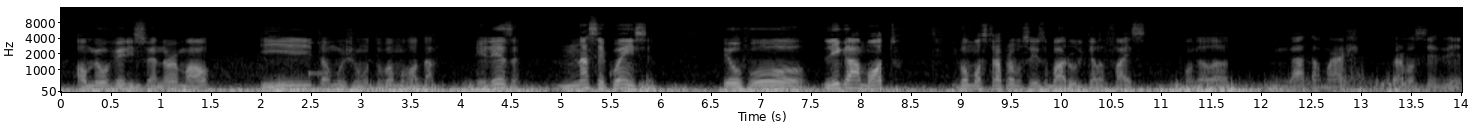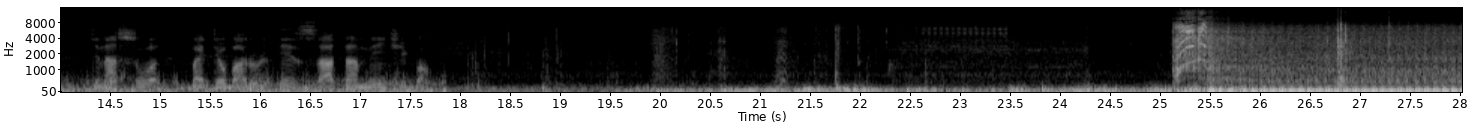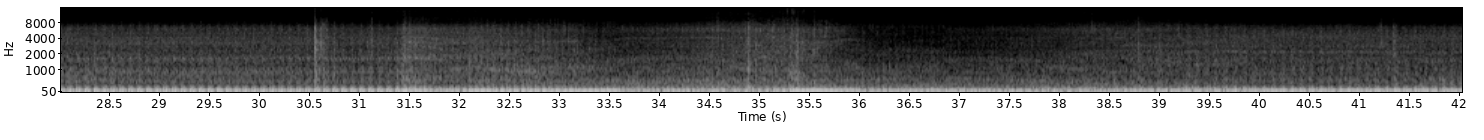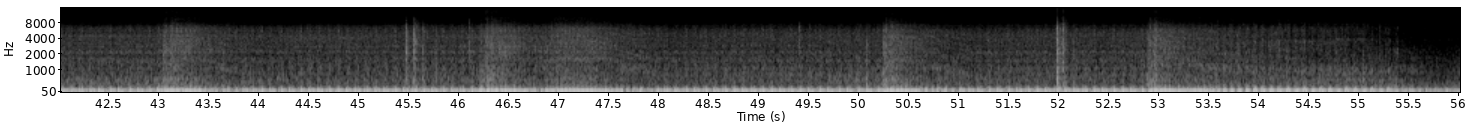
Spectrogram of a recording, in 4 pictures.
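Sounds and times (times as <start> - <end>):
motorcycle engine idling: 25.2 - 46.2, 47.6 - 56.0.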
